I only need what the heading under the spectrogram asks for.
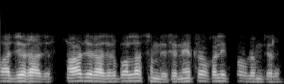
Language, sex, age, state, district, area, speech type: Nepali, male, 18-30, West Bengal, Darjeeling, rural, conversation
